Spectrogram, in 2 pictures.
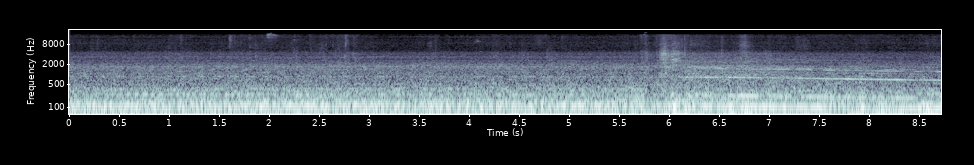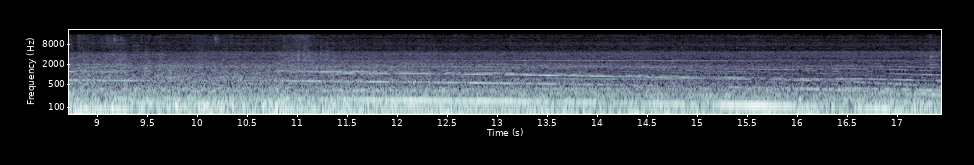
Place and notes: dresden, in the tram, next stop main station
driving in an old east german tram with modern announcement system
soundmap d: social ambiences/ listen to the people - in & outdoor nearfield recordings
st. petersburgerstr., in the tram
